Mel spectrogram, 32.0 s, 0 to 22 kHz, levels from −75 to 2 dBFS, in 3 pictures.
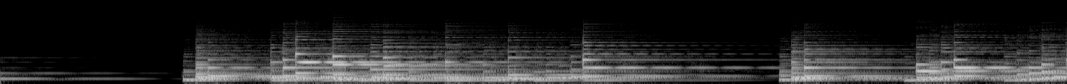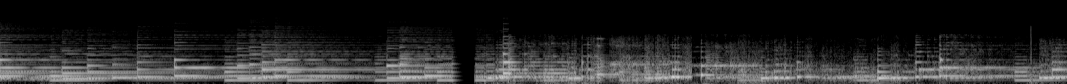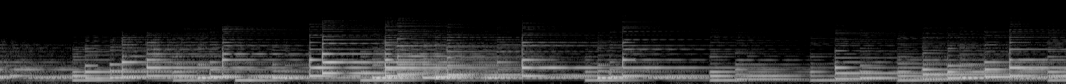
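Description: At 15.19 s the sound stalls for about a quarter of a second, until 15.44 s. The last moment is drawn out as a buzz or hiss that dies away, and roughly 120 ms of that stretch is silent before the audio resumes where it left off. Nothing is lost, but the audio after it now runs about 222 ms later. This call audio freeze likely comes from packets held up in transit: the jitter buffer ran dry and the receiver filled the wait.

Right behind it come three brief smears: 15.52 to 15.55 s, 15.61 to 15.64 s, and 15.64 to 15.67 s. Each is short concealed packet loss. Audio failed to reach the decoder in time, and the receiver bridged the hole by extending the preceding sound and blending back. Here more was missing than was filled: about 20, 60 and 20 ms respectively. Short bits of the sound are skipped, and the second gap also trims the delay by roughly 40 ms.

From 15.77 s the sound turns rough and muffled, and stays that way until 24.50 s. 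This is a call bitrate drop. The bandwidth estimate fell, so the Opus encoder went from the 40 kbps it had been using down to 6 kbps, holding the lowest rate for about 4.0 s. Coding becomes coarse, and the top of the spectrum is cut from 12 kHz to 4 kHz. The sound clears once the bitrate recovers.

Inside that stretch, between 15.98 and 16.46 s, the sound drags, playing at about 93% speed with its pitch unchanged. This jitter buffer slow-down came from the receiver rebuilding its reserve. It repeated single pitch periods or fragments of pauses many times over, adding about 39 ms in total, which draws the sound out.

From 17.33 to 19.35 s the opposite happens. The audio rushes at about 108% speed, again at the same pitch, which is fast enough to sound hurried. In this jitter buffer speed-up the buffer was holding more than its target, as it does after a burst of late packets arrives together. 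To cut the delay, the receiver snipped out short pieces one or a few pitch periods long, removing about a fifth of a second overall.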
